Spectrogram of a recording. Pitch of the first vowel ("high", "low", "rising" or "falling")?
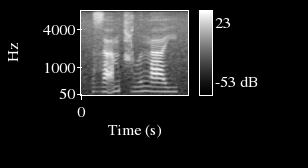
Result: rising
